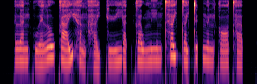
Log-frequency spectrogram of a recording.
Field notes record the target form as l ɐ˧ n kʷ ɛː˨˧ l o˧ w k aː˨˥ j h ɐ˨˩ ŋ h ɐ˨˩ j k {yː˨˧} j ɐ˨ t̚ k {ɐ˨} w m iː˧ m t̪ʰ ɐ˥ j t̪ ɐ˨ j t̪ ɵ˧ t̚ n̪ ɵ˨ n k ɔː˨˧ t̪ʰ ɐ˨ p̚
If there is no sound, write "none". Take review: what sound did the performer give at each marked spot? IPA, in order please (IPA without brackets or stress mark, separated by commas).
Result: yː˨˧, ɐ˨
